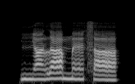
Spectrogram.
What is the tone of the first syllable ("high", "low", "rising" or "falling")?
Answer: low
